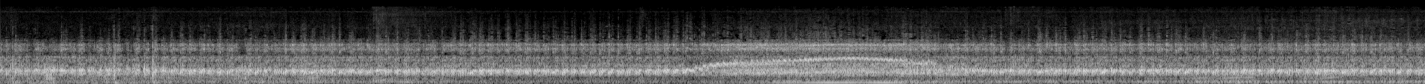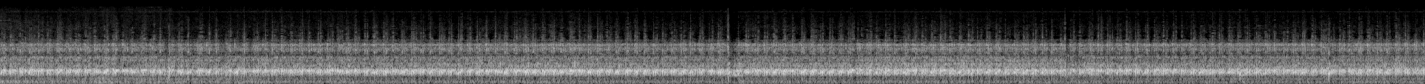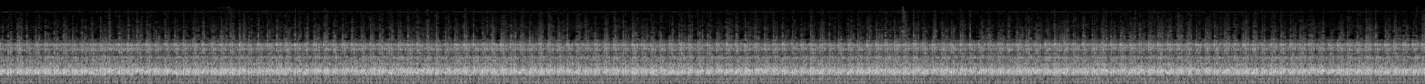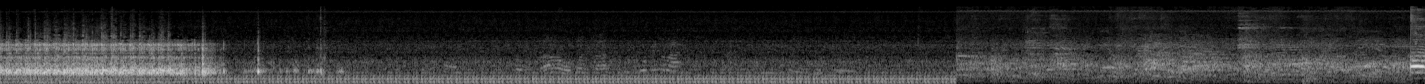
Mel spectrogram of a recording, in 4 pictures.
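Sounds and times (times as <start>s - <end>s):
motorcycle engine idling: 0.0s - 52.3s
brief whine: 6.8s - 14.6s.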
